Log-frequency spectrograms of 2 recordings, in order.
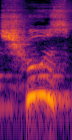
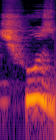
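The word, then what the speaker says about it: choose: Basically we pronounce this word চ, বাট চ is wrong pronunciation, it should be ছ। এটা অবশ্যই ছ হবে, হ্যাঁ। সো চুজ না বলে অবশ্যই এটাকে ছুজ বলবেন।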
